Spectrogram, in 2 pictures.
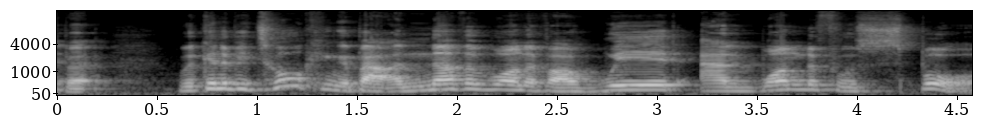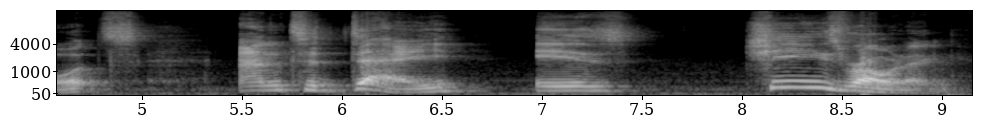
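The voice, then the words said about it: Congested voice from a cold. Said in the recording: “I've got a cold, so if I sound a little bit different, you know why. I'm a bit sick”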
